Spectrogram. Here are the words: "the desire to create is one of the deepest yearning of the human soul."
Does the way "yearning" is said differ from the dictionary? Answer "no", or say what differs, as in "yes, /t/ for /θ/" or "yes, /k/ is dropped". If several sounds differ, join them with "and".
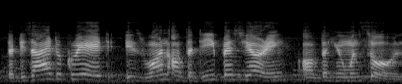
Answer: yes, /n/ is dropped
